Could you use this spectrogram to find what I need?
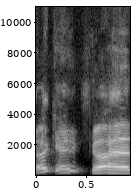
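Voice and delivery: high, prim, proper voice. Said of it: "sits down all proper".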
